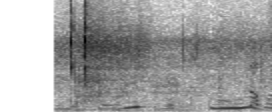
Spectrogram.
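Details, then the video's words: Baby monkey Lizza, a wild monkey in the forest of the Angkor Park area, cries loudly to call its mother because it is hungry: thin, wavering tonal wails, then a longer drawn cry that rises sharply at the end, with brief clicks early on. "Poor baby Lizza cry & cry loudly, Lizza cry to call mom& hungry"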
